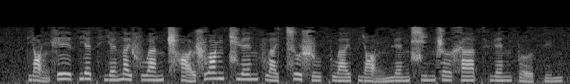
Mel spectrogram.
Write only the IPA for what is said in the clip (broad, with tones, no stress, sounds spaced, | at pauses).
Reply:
t̪ j ɑ̰˨˩ ŋ x e˥˧ ɪ̯ t̪ j ɛ˥˩ t̪ʰ j ɛ˧˥ n̪ a˧ ɪ̯ f w a˧˥ n ʈ͡ʂʰ ɑ̰˨˩ ʊ̯ ʂ w ɑ˥ ŋ t͡ɕ ɥ ɛ˥ n f w a˨ ɪ̯ t͡s u˥˩ ʂ u˧˥ k w a˧˥ ɪ̯ p j ɑ̰˨˩ ŋ n̪ ɥ ɛ˧˥ n ɕ i˥ ŋ ʂ ɤ˥˩ x ä˥ t̪ʰ ɥ ɛ˥ n p o̰˨˩ ʊ̯ t̪ y˧˥ n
